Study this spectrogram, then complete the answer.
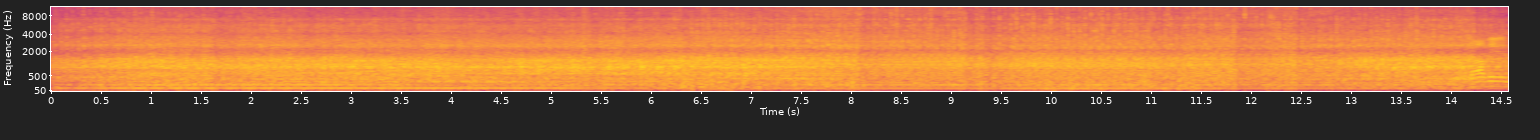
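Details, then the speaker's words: International MaxxForce DT466 diesel truck after repair, previously wouldn't restart once warm: steady, even diesel clatter holding a constant idle while warming up, no stumbling or knocks. Normal idle, running healthy. "let it warm up the way it was before if it ran for about five minutes you'd go to restart it wouldn't restart so let's let it run and we'll see it's going"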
